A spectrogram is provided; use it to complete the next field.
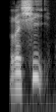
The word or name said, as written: regi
